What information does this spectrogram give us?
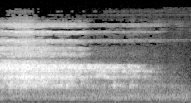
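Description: A single deep breath, a soft, airy rush lasting about two seconds that trails off into silence, faint and heard alone without talk.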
